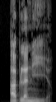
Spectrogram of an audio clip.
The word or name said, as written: aplanir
